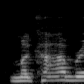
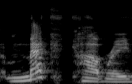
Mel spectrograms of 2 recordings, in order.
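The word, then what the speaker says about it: Mechabre: the mispronunciation is excruciating so again it's Mech cabre for the sniper rifle not macabre so makeup not macabre just like in macabre so bungee help we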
